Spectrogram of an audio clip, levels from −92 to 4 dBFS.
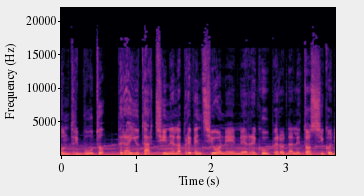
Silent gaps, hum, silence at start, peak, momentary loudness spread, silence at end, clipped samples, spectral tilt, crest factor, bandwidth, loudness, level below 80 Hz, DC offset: none; none; 0 s; -10 dBFS; 3 LU; 0 s; under 0.1%; -5 dB/octave; 16 dB; 19.5 kHz; -25 LUFS; -46 dBFS; under 0.1%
